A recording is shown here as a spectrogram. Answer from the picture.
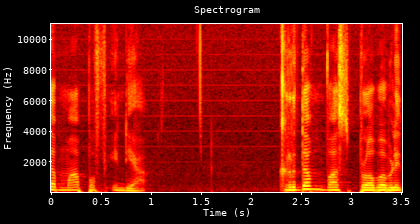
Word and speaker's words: Kritam: കൃതം. കൃതം, കൃതം, അതാണ് ഉച്ചാരണം കേട്ടോ, കൃതം.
